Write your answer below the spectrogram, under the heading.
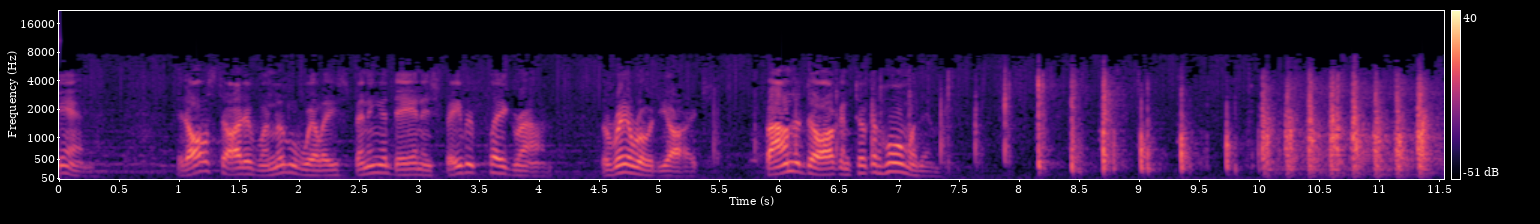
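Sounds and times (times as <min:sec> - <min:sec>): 
speech: 0:00.0 - 0:00.4, 0:01.0 - 0:07.5
sharp knocking: 0:08.1 - 0:11.5.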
